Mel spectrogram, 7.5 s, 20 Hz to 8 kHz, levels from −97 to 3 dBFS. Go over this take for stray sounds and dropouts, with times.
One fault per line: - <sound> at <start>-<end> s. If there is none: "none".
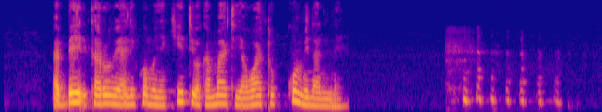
- laugh at 5.6-7.0 s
